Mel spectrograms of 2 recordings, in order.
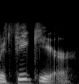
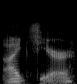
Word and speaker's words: Eikthyr: I'll just call it for a long time we called him a feekier because we just kind of read it real quick and didn't really pay attention to how it's you know pronounce but now it's actually I fear now you can see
